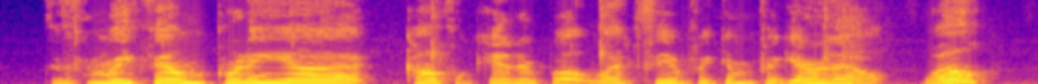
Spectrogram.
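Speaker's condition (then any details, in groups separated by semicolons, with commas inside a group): Cerebral palsy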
